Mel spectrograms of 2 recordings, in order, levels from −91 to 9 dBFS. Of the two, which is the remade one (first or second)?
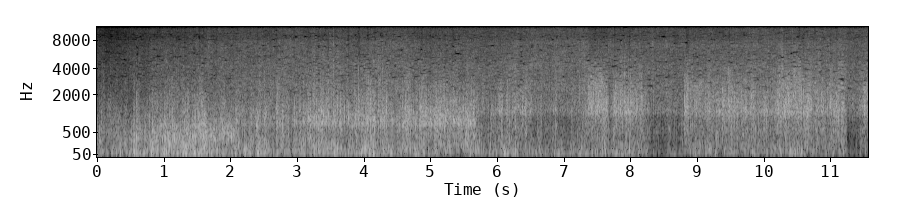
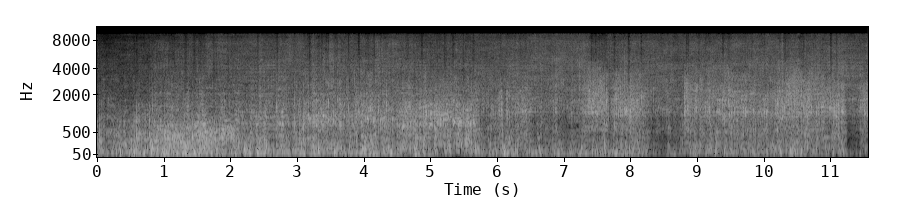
second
